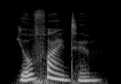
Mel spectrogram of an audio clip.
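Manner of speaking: usual speaking voice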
